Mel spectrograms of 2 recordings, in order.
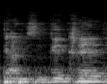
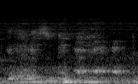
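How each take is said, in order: First: Said in the usual way. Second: "Got me some good credit" whispered, breathy and hushed. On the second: Shown as a demonstration. Comic telling the crowd a secret, in a whisper. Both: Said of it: "repeated line, plain then whispered".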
